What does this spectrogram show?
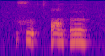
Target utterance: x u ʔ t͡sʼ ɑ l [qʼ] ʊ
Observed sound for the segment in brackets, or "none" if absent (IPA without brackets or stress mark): ʔ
